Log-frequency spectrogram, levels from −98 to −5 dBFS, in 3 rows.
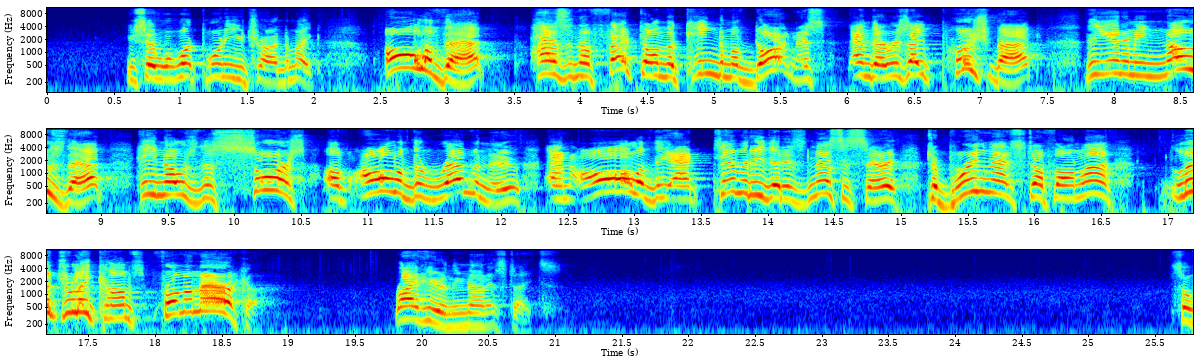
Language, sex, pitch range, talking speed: English, male, 255-340 Hz, 145 wpm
